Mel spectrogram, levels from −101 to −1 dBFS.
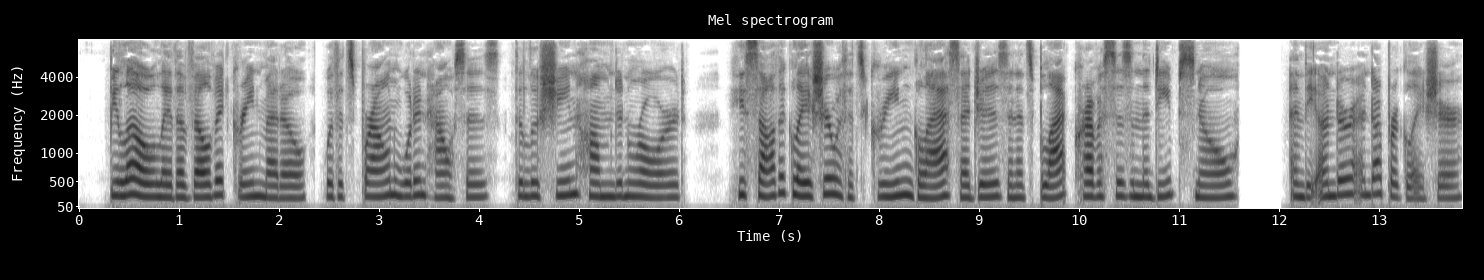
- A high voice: Yes, high, 230 Hz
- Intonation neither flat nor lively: No, narrow, 1.8 semitones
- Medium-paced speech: Yes, average, 170 wpm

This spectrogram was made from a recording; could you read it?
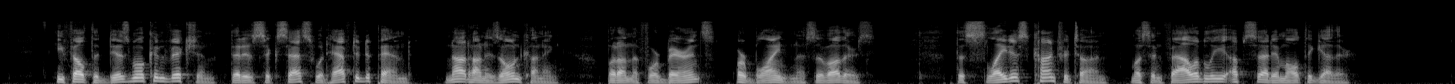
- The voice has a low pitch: Yes, very low, 95 Hz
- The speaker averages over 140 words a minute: No, slow, 135 wpm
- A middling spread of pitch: No, wide, 8.1 semitones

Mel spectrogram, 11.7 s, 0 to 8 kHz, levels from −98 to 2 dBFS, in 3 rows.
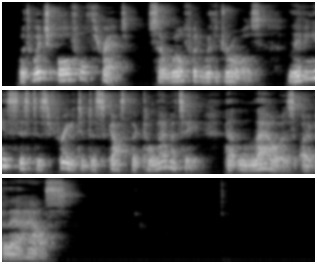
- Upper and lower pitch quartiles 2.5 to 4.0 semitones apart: No, wide, 5.4 semitones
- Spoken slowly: Yes, slow, 100 wpm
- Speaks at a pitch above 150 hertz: No, low, 120 Hz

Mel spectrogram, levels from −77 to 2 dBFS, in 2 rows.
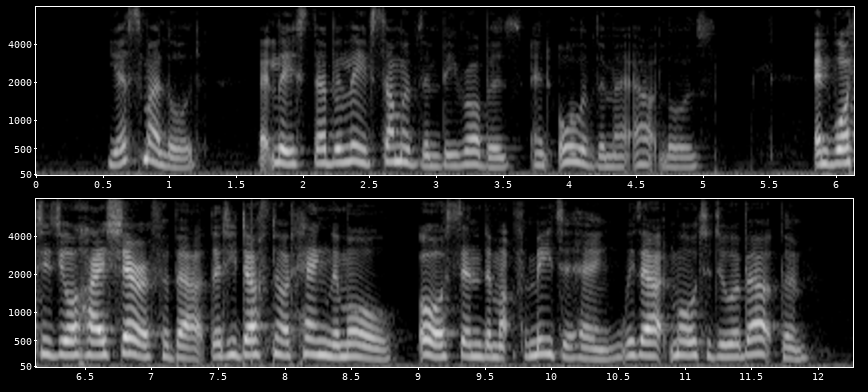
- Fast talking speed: Yes, fast, 225 wpm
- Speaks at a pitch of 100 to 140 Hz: No, high, 225 Hz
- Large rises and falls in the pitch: No, average, 3.7 semitones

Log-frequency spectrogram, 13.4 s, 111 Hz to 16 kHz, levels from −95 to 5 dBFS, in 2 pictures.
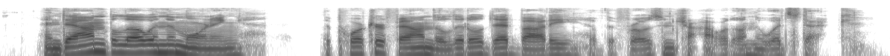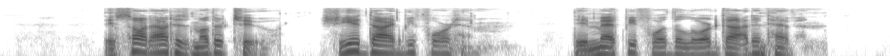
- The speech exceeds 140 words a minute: Yes, average, 175 wpm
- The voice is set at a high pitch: No, low, 120 Hz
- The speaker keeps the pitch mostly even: No, average, 5.0 semitones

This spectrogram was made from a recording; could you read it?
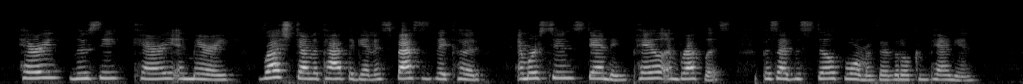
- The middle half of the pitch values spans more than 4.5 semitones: No, average, 3.1 semitones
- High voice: Yes, very high, 260 Hz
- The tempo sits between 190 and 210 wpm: No, average, 175 wpm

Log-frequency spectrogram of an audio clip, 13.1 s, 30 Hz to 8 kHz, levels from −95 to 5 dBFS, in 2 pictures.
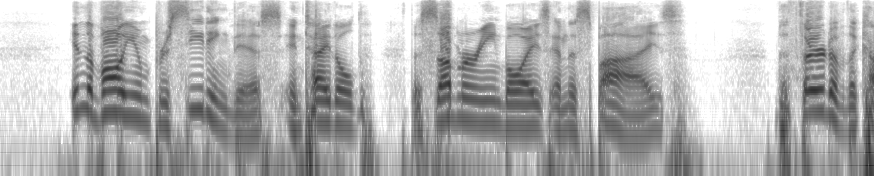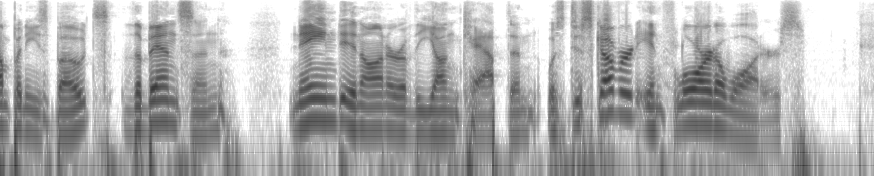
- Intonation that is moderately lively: No, wide, 6.1 semitones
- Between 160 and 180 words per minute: No, average, 145 wpm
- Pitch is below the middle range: No, medium, 145 Hz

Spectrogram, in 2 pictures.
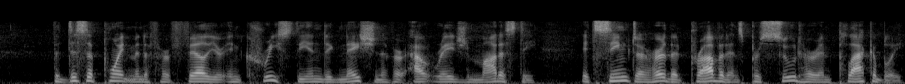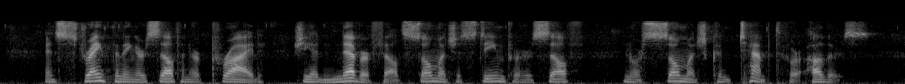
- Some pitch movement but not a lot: Yes, average, 3.7 semitones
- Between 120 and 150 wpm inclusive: Yes, average, 140 wpm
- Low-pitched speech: Yes, low, 120 Hz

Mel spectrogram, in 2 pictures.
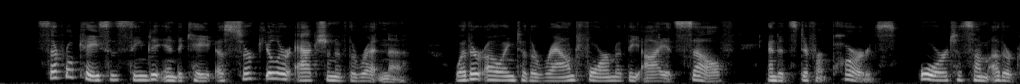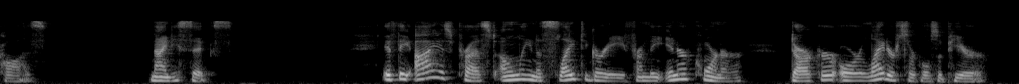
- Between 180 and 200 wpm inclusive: No, average, 145 wpm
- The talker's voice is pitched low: No, medium, 185 Hz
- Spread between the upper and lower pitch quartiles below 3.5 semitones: No, average, 4.3 semitones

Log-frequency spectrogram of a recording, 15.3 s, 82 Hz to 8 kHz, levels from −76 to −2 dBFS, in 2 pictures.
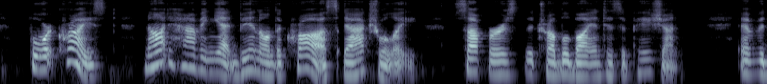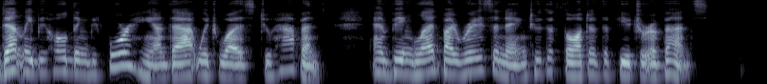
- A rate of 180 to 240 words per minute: No, slow, 135 wpm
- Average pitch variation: Yes, average, 3.9 semitones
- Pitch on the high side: No, medium, 145 Hz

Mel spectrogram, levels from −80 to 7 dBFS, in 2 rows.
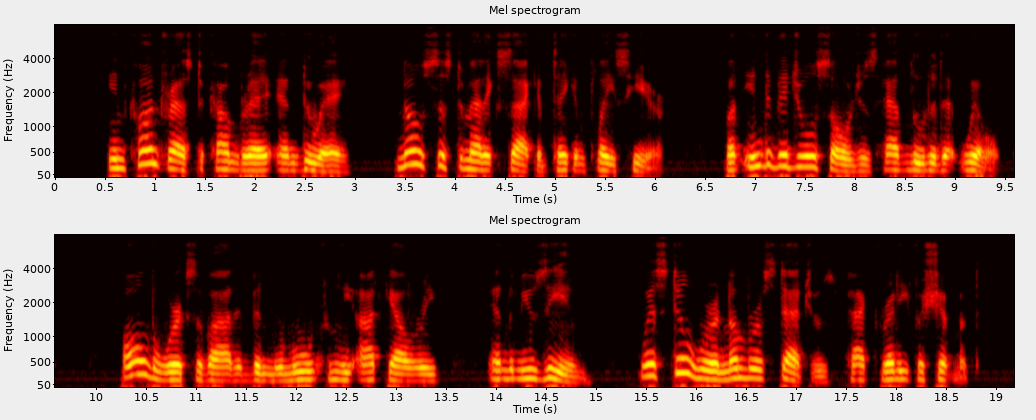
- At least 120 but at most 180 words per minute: Yes, average, 145 wpm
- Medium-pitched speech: Yes, medium, 155 Hz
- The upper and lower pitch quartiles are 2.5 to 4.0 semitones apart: No, average, 4.9 semitones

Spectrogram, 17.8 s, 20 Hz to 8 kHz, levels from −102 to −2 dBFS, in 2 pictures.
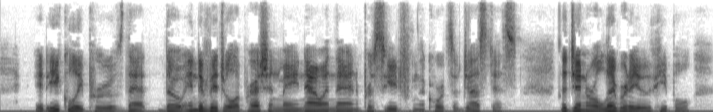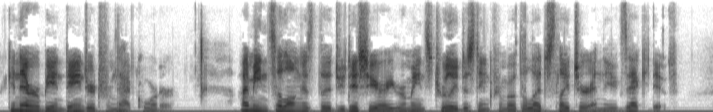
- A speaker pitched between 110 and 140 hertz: Yes, low, 135 Hz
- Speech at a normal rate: Yes, average, 160 wpm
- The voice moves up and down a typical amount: Yes, average, 3.2 semitones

